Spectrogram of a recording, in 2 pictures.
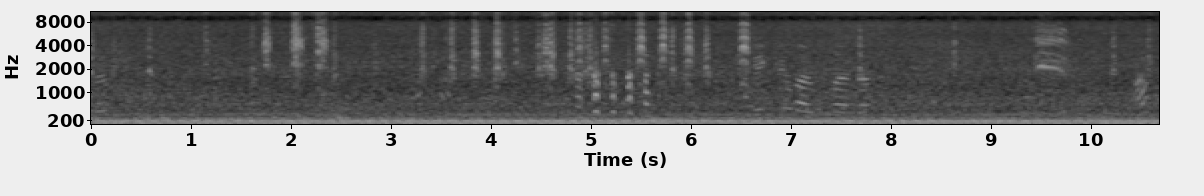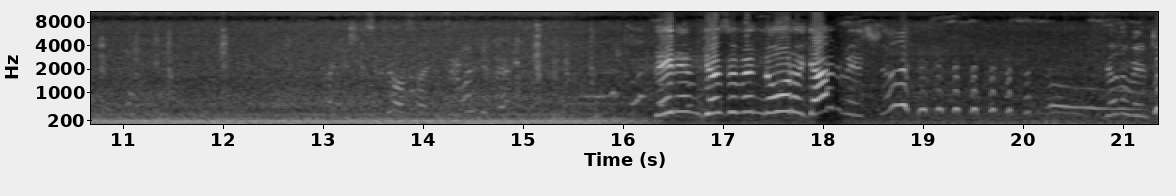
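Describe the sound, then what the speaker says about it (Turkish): Aboard a ferry where passengers throw simit to birds, a loud, steady engine drone fills most of the time; near the end it thins out and voices and warbling calls come through. "Vapurdayız kuşlara simit atıyorlar."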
